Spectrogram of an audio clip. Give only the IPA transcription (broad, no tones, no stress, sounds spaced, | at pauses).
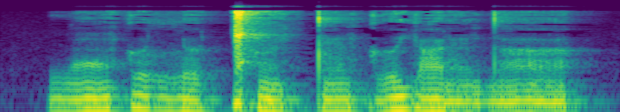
w ɔ̃ k ə lː ɜ ǁʰ ə̃ tː ɛ̃ k ə j a ɾ ɛ̃ d ã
